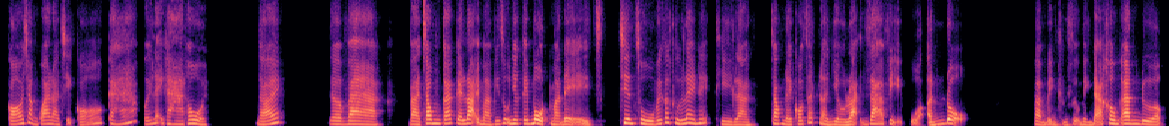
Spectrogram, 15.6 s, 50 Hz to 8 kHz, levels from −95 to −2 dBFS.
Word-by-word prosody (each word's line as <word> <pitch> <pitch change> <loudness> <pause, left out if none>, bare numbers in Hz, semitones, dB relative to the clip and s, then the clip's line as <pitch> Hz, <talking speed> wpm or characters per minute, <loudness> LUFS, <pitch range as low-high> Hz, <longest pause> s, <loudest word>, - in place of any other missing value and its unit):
có 205 +4 +1
chẳng 270 -10 -3
qua 220 +4 0
là 200 -3 -4
chỉ - - -8
có 170 +11 -4
cá 235 - -4
với 200 +3 -6
lại 255 +1 -4
gà 200 -2 -2
thôi. 225 -6 +1 0.7
Đấy. 215 +11 +1 0.7
D - - -8 0.2
và 190 -4 +3 0.4
và 190 -1 +2
trong 245 +4 +4
các 240 +1 +4
cái 230 -3 +1
loại 255 +3 +5
mà 190 -2 -1
ví 205 +2 -6
dụ 260 - 0
như 235 0 +2
cái 230 -1 -1
bột 235 -4 +7
mà 185 -1 -1
để 175 - 0
x - - -5 0.2
chiên 260 -3 +3
xù 220 -6 +2
với 220 +2 0
các 295 -1 -1
thứ 240 -3 +1
lên 255 0 +2
ấy 265 +1 -3
thì 185 -3 -5
là 170 -2 -1 0.3
trong 225 -1 0
đấy 180 -2 -1
có 205 +3 -2
rất 295 +3 -6
là 200 - 0
nhiều 170 -2 -2
loại 185 +2 +2
gia 110 +4 +2
vị - - -5
của - - -4
Ấn 195 +6 -1
Độ. 260 +1 +4 0.9
Và 190 -2 +1
mình 160 0 -4
thực 165 - -7
sự - - -3
mình 170 -3 -4
đã - - +3
không 235 -3 +2
ăn 225 -1 +4
được. 190 -4 +1
210 Hz, 225 wpm, -24 LUFS, 185-245 Hz, 0.9 s, bột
